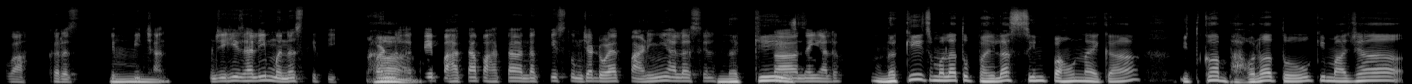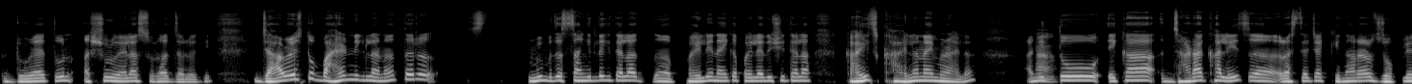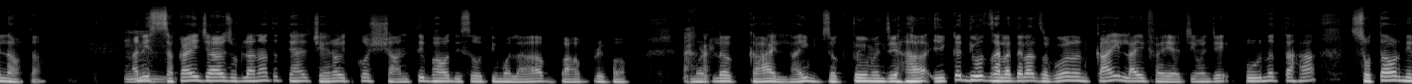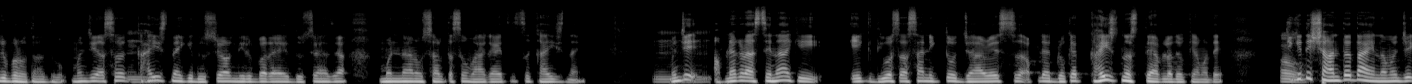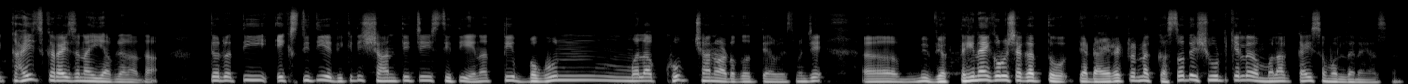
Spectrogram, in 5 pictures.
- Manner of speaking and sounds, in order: tapping; "निघाला" said as "निघला"; other background noise; in English: "लाईफ"; chuckle; in English: "लाईफ"; dog barking; in English: "शूट"
- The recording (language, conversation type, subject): Marathi, podcast, एखाद्या चित्रपटातील एखाद्या दृश्याने तुमच्यावर कसा ठसा उमटवला?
